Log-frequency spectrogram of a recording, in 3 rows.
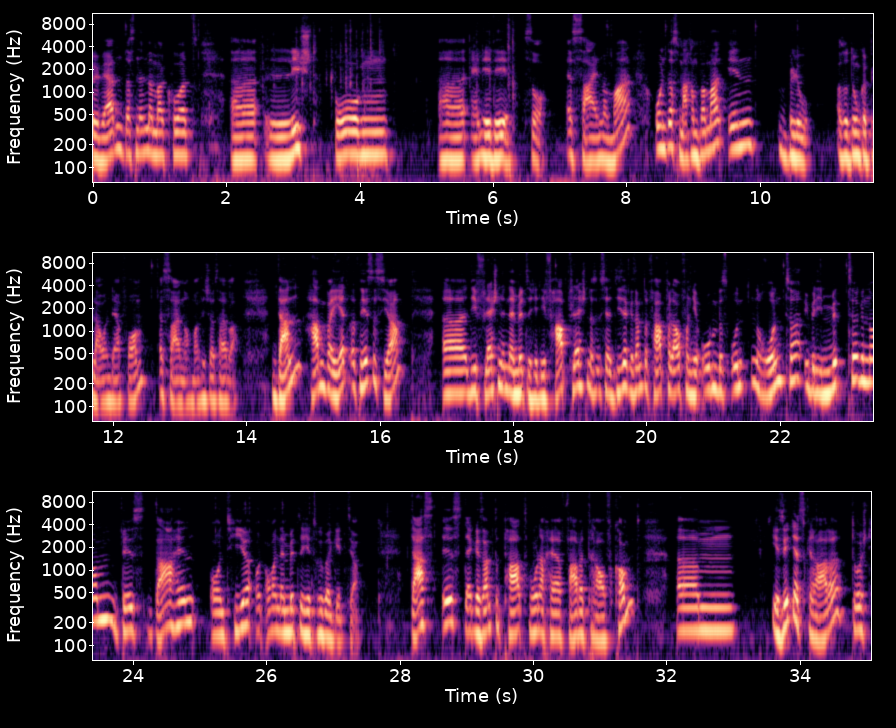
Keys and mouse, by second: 1.5-6.8 drag, 8.6 click, 12.6 click, 13.8-14.1 shift+middle drag, 14.4-14.7 middle drag, 14.9-15.3 shift+middle drag, 18.6-19.7 drag, 20.7 shift+middle click, 26.3 shift+click, 26.9 shift+middle click, 28.5 shift+middle click, 34.2-35.0 middle drag.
